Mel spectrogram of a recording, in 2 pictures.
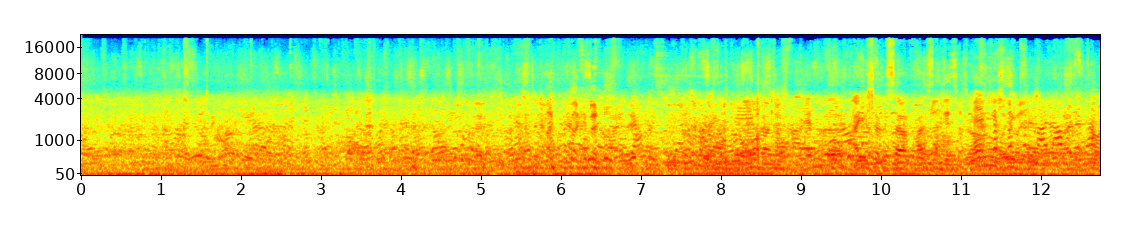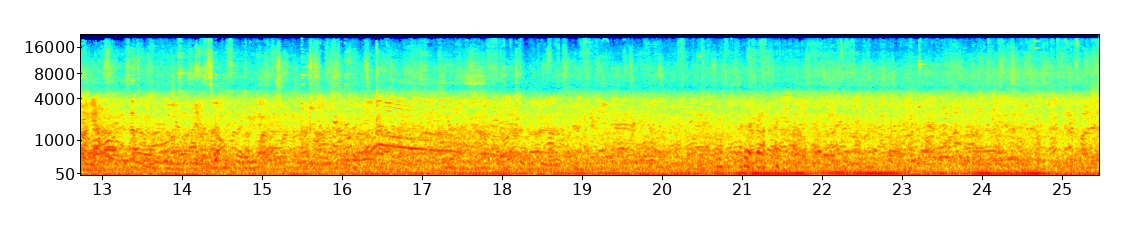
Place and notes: lots of people celebrating a warm summer evening at Brüsseler Platz. this place has become a public meeting point during the last years.
(Sony PCM D50 + OKM, binaural walk)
